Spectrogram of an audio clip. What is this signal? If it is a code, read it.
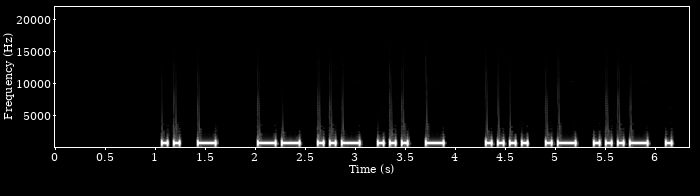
Morse code, heard as a keyed tone, about 20 wpm, 700 Hz. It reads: IT MUST HAVE
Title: Sentences from Top 1000 Words - Review Part 1 - 20wpm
